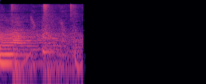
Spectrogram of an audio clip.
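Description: Cartoon bee buzzing sound effect, a wavering buzz that cuts off suddenly just under a second in.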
